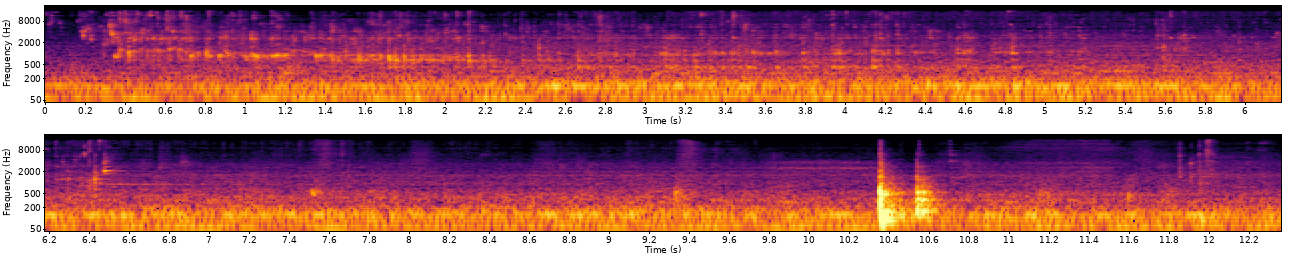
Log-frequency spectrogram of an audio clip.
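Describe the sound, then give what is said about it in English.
Wine from a screw-top bottle glugs and trickles steadily into a second glass, a soft continuous liquid sound, ending with a sharp, bright clink of glass near the end. No one speaks. “So I guess I shall pour it out.”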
